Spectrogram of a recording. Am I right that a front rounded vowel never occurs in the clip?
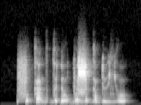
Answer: yes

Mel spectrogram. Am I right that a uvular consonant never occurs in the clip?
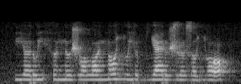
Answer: yes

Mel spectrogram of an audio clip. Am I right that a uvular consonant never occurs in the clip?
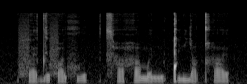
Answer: no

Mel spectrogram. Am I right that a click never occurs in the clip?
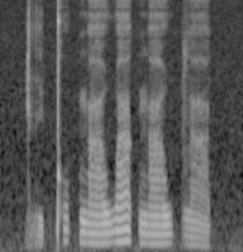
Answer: yes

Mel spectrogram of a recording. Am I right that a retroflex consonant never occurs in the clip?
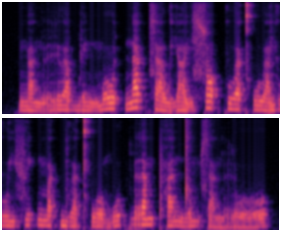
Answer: yes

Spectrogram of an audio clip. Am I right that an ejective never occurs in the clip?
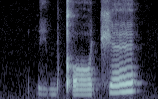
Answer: no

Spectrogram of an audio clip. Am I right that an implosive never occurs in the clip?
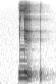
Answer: yes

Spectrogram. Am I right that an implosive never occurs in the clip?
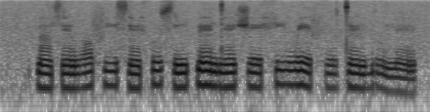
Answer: yes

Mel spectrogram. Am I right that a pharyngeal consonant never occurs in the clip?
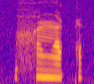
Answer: no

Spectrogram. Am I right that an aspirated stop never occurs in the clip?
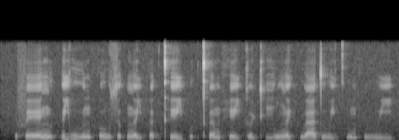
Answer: no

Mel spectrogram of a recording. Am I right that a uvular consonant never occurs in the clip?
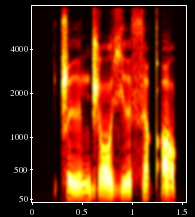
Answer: no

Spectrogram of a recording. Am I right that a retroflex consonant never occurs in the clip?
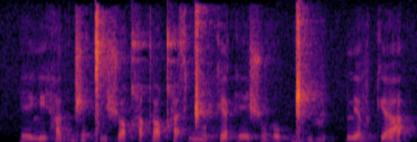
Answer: yes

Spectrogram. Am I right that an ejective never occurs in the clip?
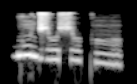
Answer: yes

